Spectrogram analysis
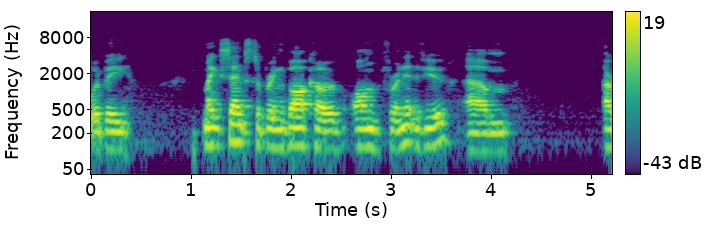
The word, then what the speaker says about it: Vako: Is that how you pronounce it? Yes, that's correct. Vako.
